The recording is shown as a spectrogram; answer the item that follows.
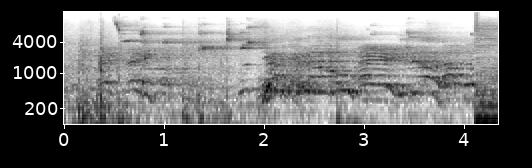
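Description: Live sound of a pickup basketball game on a hardwood gym floor: a basketball bouncing in a few sharp thuds, sneakers squeaking, and players calling out, all echoing in the large hall.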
